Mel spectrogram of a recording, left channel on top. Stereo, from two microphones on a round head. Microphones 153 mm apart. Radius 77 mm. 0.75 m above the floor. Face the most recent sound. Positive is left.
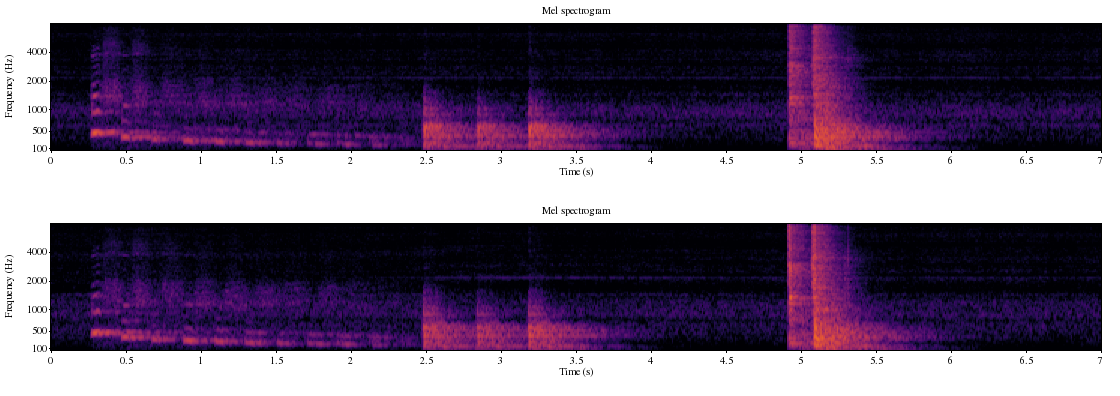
turn(degrees=-65)  # may be behind; listen again after turning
